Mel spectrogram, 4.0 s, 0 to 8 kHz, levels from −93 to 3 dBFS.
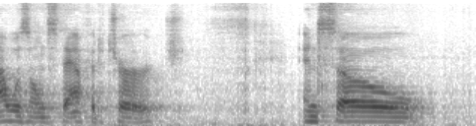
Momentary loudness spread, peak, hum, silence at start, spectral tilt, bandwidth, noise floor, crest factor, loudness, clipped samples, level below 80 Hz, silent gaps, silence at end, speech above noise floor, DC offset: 17 LU; -14 dBFS; none; 0 s; -5 dB/octave; 7.6 kHz; -55 dBFS; 18 dB; -31 LUFS; under 0.1%; -60 dBFS; none; 0.35 s; 24 dB; under 0.1%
